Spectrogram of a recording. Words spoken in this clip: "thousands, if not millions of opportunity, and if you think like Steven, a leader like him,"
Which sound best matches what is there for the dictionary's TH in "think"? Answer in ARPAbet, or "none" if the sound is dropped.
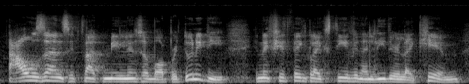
TH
